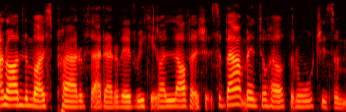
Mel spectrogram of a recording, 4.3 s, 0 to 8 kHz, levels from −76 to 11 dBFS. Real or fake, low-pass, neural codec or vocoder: fake; 7.2 kHz; codec, 16 kHz, 8 kbps, FreqCodec, larger model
